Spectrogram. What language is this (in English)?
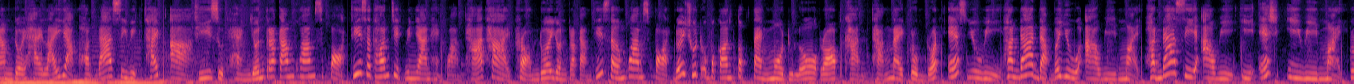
Thai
